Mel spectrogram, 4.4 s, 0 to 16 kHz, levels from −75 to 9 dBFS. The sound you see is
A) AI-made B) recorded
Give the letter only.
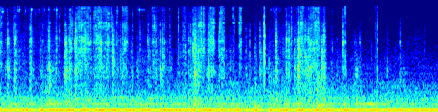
B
